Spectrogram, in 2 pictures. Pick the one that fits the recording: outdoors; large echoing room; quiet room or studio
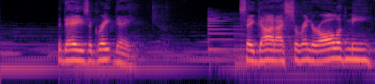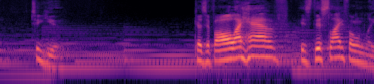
large echoing room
